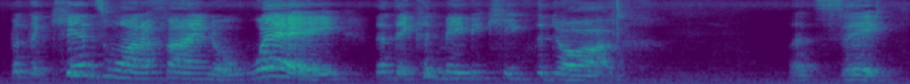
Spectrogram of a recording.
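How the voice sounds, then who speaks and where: A woman reading a children's picture book aloud expressively, pausing to put questions to young listeners. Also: mid-range voice, lively intonation, creaky, a bit bright. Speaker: storytime reader, teacher. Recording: echoey room, distant microphone.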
